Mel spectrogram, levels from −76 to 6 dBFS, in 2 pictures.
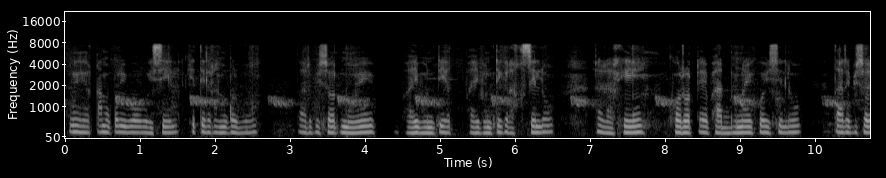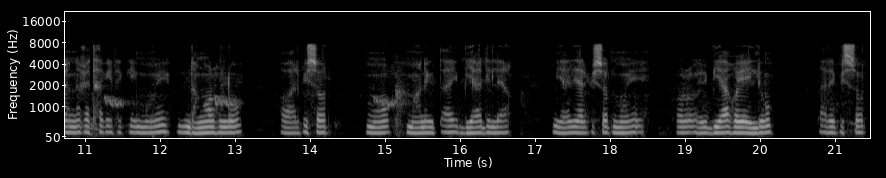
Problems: constant background noise, background conversations at intervals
